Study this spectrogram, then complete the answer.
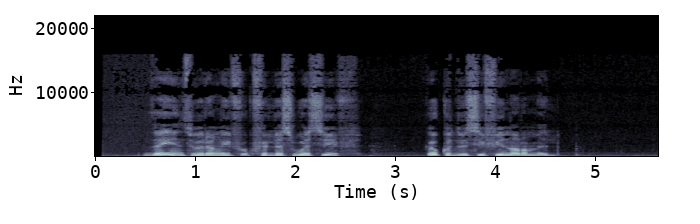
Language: Kabyle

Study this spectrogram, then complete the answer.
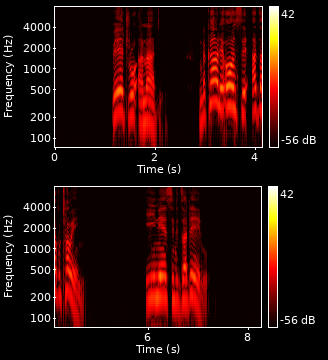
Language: Nyanja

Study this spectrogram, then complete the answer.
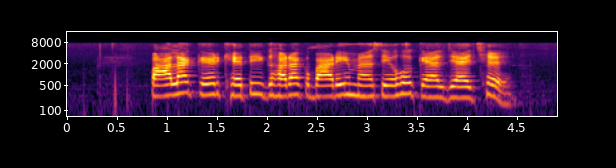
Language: Maithili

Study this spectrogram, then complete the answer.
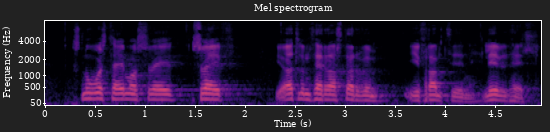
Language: Icelandic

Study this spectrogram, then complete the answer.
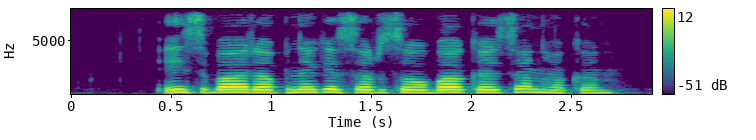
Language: Magahi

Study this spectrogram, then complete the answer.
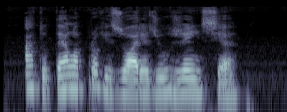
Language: Portuguese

